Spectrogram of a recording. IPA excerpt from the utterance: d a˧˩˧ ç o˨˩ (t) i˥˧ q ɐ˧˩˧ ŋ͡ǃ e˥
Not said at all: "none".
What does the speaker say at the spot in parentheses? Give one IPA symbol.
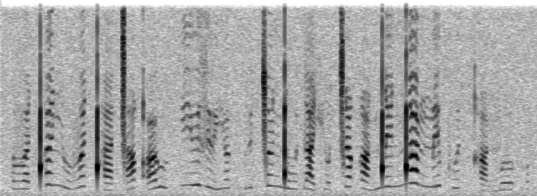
ǀ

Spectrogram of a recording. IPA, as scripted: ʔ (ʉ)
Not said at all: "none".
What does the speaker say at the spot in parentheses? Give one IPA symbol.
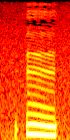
ʉ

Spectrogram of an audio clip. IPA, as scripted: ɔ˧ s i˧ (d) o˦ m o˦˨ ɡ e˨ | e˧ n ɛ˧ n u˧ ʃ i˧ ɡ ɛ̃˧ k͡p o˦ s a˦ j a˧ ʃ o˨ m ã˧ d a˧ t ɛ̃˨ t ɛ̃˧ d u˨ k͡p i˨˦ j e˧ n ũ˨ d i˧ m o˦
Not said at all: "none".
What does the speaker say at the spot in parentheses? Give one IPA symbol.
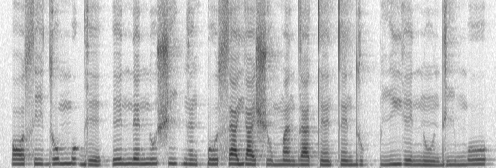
d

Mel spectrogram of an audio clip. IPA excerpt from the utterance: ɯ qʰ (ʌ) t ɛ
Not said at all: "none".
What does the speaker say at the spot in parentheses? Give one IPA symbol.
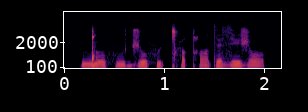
a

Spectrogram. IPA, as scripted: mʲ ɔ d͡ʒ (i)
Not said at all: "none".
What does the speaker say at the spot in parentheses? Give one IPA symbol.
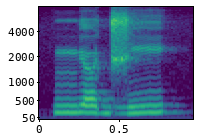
i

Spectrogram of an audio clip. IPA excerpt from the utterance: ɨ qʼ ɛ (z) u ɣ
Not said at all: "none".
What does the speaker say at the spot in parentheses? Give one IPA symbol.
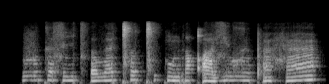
zʲ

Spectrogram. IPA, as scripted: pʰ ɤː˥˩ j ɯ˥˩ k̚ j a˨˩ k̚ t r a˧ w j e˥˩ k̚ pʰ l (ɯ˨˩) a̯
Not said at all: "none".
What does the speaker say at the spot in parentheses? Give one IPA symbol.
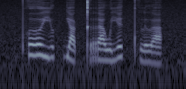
ɯ˧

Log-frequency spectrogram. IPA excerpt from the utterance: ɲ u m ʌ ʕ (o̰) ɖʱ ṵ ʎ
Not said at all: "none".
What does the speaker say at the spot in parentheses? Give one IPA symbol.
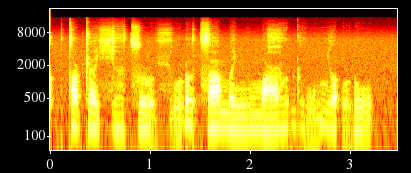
o̤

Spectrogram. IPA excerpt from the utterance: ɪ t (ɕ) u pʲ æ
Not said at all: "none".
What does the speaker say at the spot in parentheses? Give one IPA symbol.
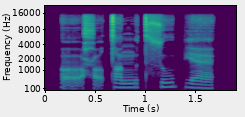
s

